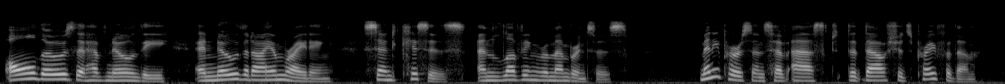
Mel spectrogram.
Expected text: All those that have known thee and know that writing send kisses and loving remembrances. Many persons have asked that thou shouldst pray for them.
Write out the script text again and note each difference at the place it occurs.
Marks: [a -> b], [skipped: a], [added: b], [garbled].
All those that have known thee and know that [added: I am] writing send kisses and loving remembrances. Many persons have asked that thou shouldst pray for them.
